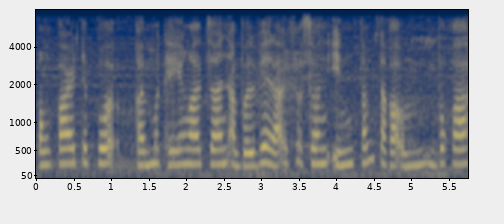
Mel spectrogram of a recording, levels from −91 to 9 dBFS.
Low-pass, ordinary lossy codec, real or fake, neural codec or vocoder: 7.2 kHz; none; real; none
